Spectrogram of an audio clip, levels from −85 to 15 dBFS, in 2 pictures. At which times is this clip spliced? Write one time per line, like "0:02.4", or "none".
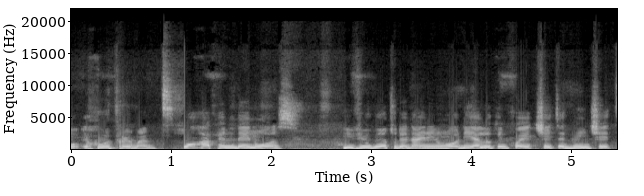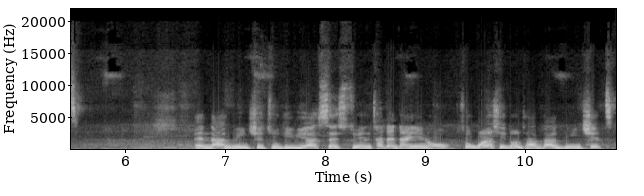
0:01.1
